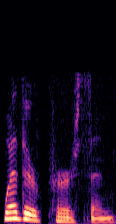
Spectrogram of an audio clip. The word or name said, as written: weatherperson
